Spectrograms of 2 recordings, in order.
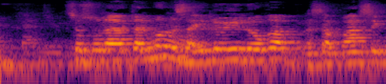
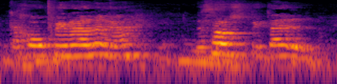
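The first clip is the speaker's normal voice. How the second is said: mother's voice; 6 semitones higher, 6 dB louder than usual. Retold or imitated. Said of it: "Sabi niya".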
